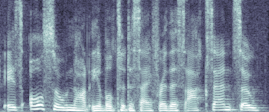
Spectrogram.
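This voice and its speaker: Lower-pitched Northern Irish woman podcaster. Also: brisk. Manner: earnest, encouraging, explains step by step. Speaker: podcast co-host. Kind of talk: conversational podcast teaching.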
